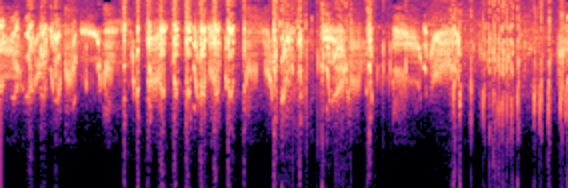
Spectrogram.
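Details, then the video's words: Coastal swiftlets (walet pantai) from the south calling together, with overlapping shrill chirps layered over sharp clicking ticks that come in quick irregular bursts. "Suara Walet Pantai Dari Selatan"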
